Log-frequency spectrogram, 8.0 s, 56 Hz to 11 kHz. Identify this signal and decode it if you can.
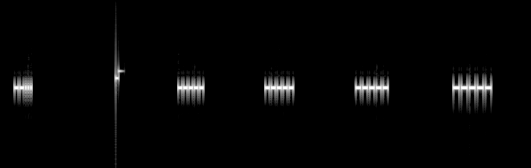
Morse code, heard as a keyed tone, about 52 wpm, spaced as for 9 wpm, 700 Hz. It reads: 7 0000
